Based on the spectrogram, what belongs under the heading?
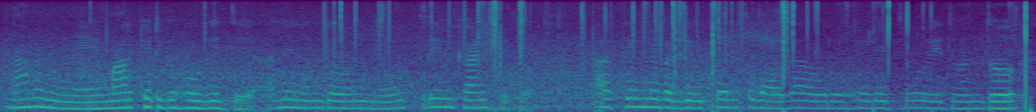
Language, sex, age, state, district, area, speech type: Kannada, female, 30-45, Karnataka, Shimoga, rural, spontaneous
